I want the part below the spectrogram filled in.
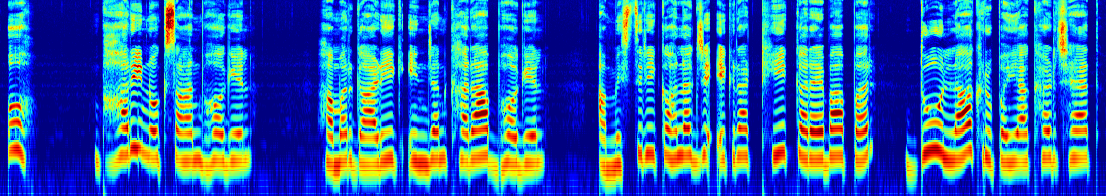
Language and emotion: Maithili, sad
